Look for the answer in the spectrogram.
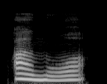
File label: "按摩", Chinese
